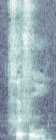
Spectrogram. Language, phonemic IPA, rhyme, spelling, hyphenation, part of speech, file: Dutch, /ɣəˈvul/, -ul, gevoel, ge‧voel, noun / verb, Nl-gevoel.ogg
- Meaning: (noun) feeling, emotion; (verb) inflection of gevoelen: 1. first-person singular present indicative 2. second-person singular present indicative 3. imperative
